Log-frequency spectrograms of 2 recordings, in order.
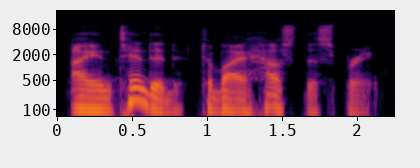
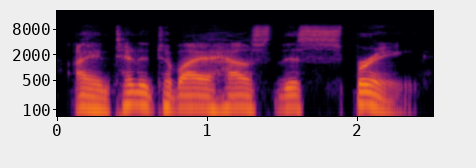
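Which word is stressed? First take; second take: intended; spring. First: The stress is on the word intended. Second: The stress is on the word spring.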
